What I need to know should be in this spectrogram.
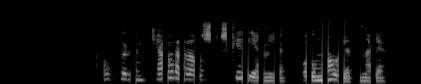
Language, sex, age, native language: Icelandic, female, 30-39, Icelandic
